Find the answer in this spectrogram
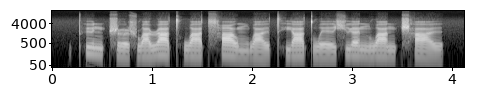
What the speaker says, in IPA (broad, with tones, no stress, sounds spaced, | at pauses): pʰ y˥˩ n ʈ͡ʂ ɻ̩˨˩ ʂ w ä˦ ɻ ä˥˩ t̪ʰ w ä˧˥ t͡sʰ ɑ˥˩ ʊ̯ m w a˨˩ ɪ̯ t̪ʰ j ä˥ t̪ w e˧˥ ɪ̯ ɕ ɥ ɛ˥˧ n w a˥˧ n ʈ͡ʂʰ a˥˩ ɪ̯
